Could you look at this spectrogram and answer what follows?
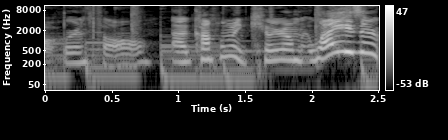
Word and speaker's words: Bernthal: Berthnal. That's the punisher. Bernthal. How do you say that? Berthal. Bernthal.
